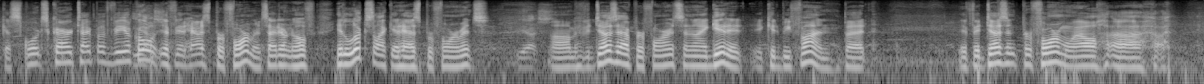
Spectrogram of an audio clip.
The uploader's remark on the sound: Live from the LA Auto Show.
